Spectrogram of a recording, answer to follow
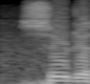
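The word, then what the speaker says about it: Siuda: Suda spelled S-I-U-D-A.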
